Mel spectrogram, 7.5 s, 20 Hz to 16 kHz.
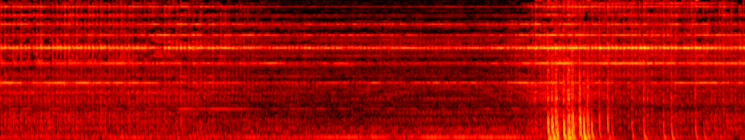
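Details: Home-built Fire-Lite MS-9200UD fire alarm system after a bedroom pull station is pulled: steady, shrill continuous-coded bell ringing with a clattery burst near the end and relay clicking from the Simplex SmartSync module. Fire alarm bells sounding in general alarm.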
